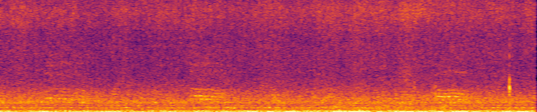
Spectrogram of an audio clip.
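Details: Honey bees coming and going from their farm hive while foraging on a May afternoon; an unbroken low buzzing hum, fairly even in loudness, with a faint tick near the end.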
